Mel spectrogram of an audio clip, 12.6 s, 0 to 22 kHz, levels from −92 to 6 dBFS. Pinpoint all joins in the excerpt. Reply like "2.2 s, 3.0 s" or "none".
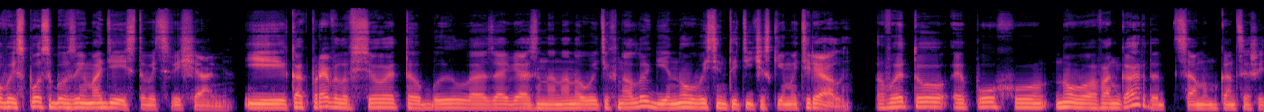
2.4 s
